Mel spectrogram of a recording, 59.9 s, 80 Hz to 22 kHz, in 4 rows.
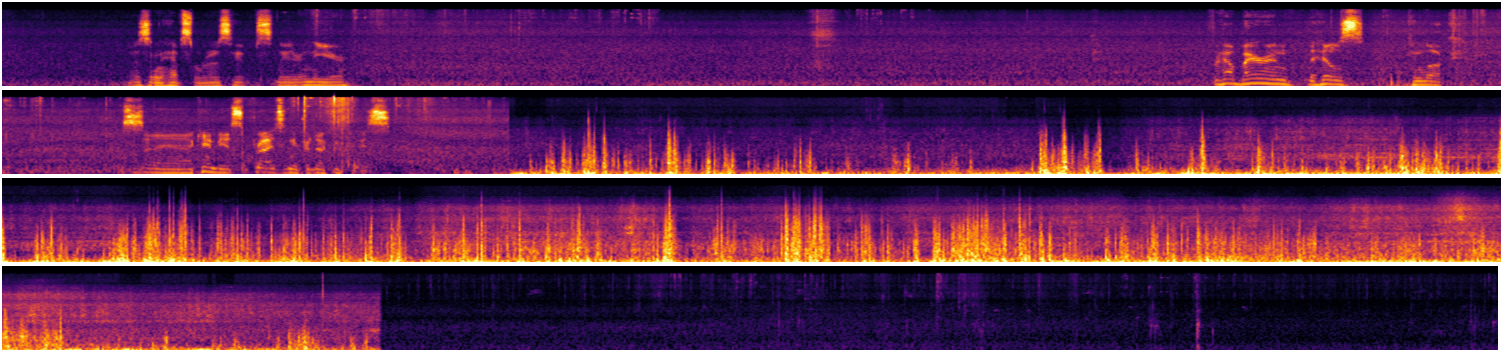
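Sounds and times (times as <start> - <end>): wind buffeting microphone: 19.5 - 48.8
freight train rumbling on trestle: 20.0 - 48.8.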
